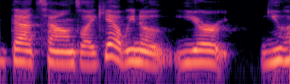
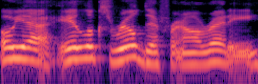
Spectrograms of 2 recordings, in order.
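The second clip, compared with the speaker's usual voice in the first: dry, mocking sarcastic tone. Mocking a company's claim to be different: sarcastic. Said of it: "That's sarcasm, by the way".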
